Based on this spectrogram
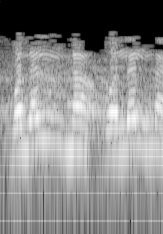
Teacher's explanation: ظللنا ظللنا ظللنا، أو عدم الإفصاح بالذات في هذا ظللنا، لأن واقع لامين متتاليين وبعدهما نون، لام ولام متماثلة والنون بعدها مقاربة لها جدا، فما تتضح. ظللنا ظللنا تحتاج إلى لطف في النطق يتضح معه اللام.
